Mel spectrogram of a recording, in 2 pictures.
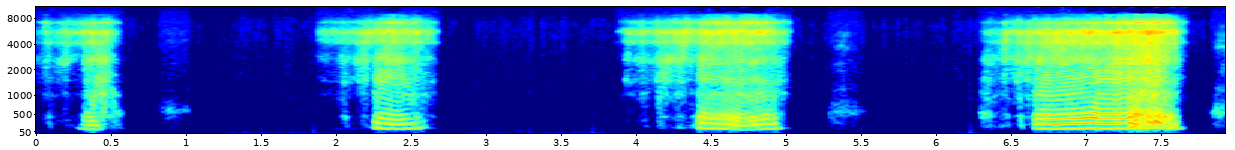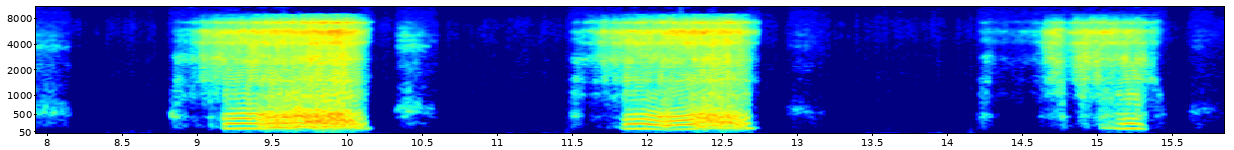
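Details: Recording of a woman snoring during sleep: seven rhythmic snores, about 23 per minute, building from soft to loud, rough, buzzing in-breaths with quiet gaps; ordinary snoring.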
